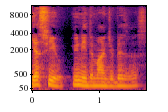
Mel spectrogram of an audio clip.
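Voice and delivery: ordinary talk, nothing marked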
